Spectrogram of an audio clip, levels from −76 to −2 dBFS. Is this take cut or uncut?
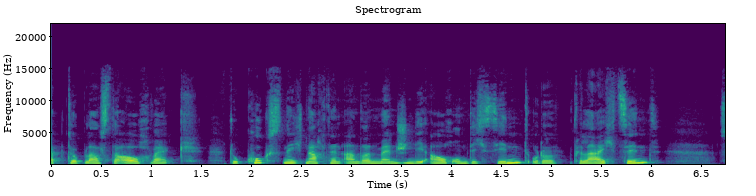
uncut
